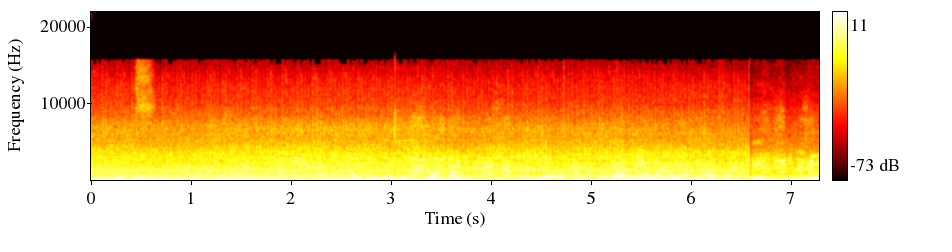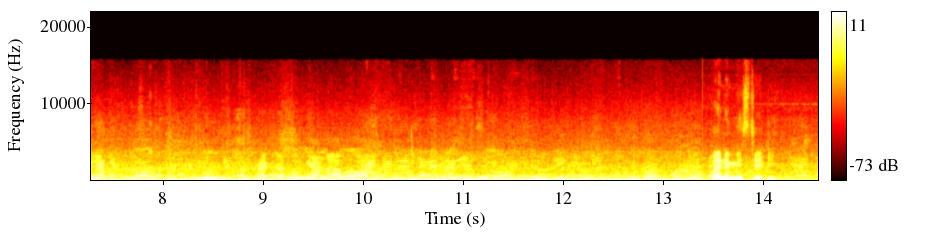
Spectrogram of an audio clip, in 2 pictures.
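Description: A crowd of people chatters around.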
